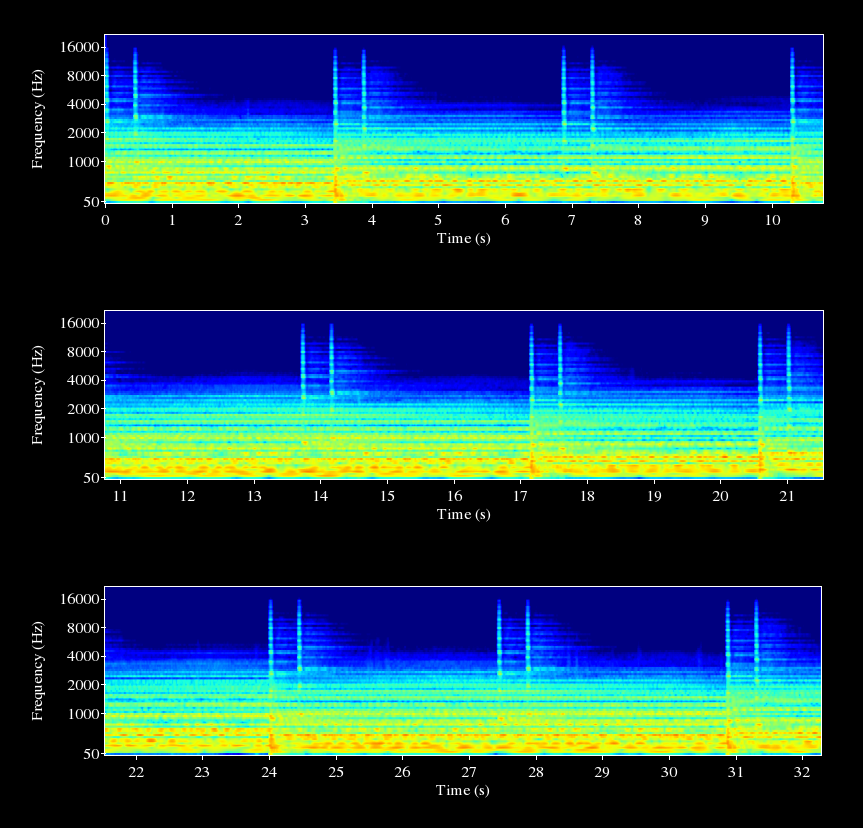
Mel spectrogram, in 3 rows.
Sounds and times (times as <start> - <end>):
Electronic music: 0.0 - 1.6, 3.4 - 4.6, 10.3 - 11.6, 20.6 - 22.0, 24.0 - 25.4, 30.9 - 32.2.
